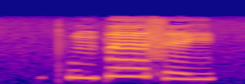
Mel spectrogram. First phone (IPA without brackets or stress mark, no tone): kʷʰ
